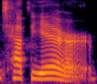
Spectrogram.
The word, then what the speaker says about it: tapir: Okay, it's pronounced different ways. In my family, we did the French version, tapir, because it was our spirit animal of our family.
